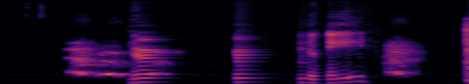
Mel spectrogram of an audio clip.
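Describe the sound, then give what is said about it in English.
A pet dog barking indoors: a quick series of sharp, fairly loud barks and yelps in uneven bursts, mostly close together, with brief pauses between them. “And who's barking? That's my dog.”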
